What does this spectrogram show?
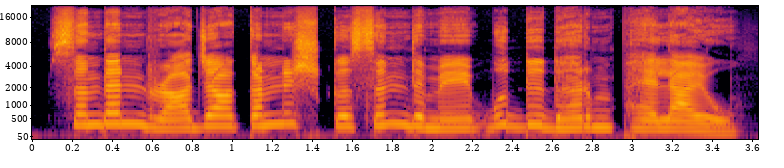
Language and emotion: Sindhi, neutral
